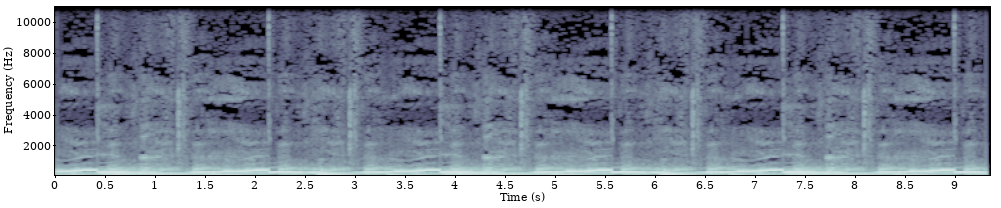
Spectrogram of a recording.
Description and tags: Polyphonic vocals
A set of vocals in different tones with a very light beat forming a pretty interesting texture. Perfect to use in eletronic or edm indie songs, also for sfx in cartoons or games (mainly in transitions screens) and many others situations.
Made in a samsung cell phone (S3 mini), using looper app, my voice and body noises.
dada, effects, interesting, music, song, cool, voice, weird, vignette, sound, background, baritone, vocal, vocals, beat, edm, sfx, male, dadaism, eletronic, light, indie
